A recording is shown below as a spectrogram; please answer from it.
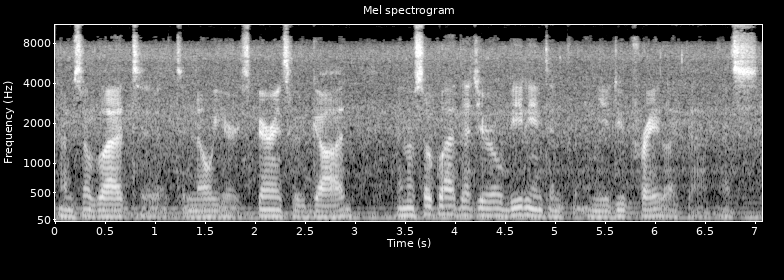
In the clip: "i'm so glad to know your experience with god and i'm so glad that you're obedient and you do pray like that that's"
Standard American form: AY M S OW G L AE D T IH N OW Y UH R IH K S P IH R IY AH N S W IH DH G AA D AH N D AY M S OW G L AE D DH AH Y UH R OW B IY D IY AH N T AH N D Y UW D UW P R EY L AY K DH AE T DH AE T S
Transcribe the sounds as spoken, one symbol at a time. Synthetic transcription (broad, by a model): AY M S OW G L AE D T IH N OW Y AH R IH K S P IH R IY AH N S W IH DH G AA D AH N AY M S OW G L AE D DH AH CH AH R OW B IY D IY AH N T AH N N Y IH D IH P R EY L AY K DH AE T DH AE T S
